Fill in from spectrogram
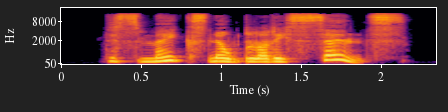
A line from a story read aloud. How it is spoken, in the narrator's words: Harry growled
